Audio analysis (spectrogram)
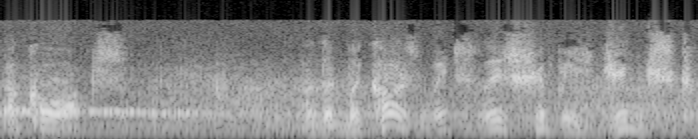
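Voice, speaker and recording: An actor in an old-time radio drama playing a grave, authoritative sea captain, formal and emphatic, with a gravelly voice. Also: male voice, medium pitch, expressive, unhurried. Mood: firm, official. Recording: tinny, very noisy old radio recording.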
